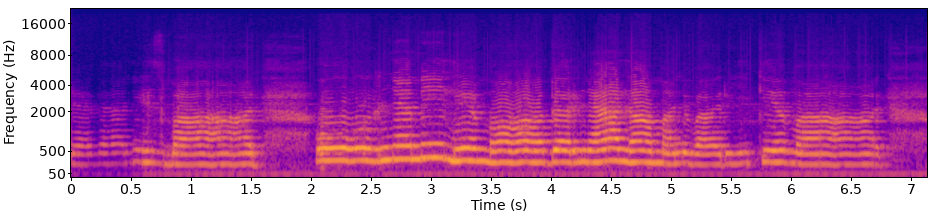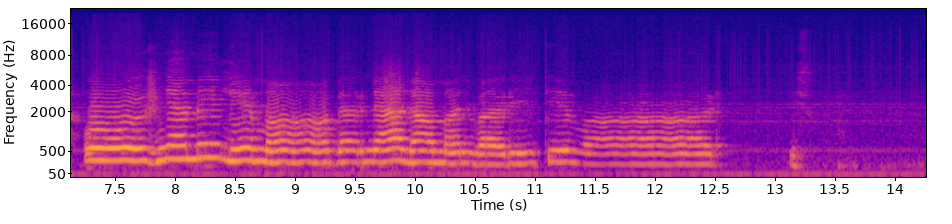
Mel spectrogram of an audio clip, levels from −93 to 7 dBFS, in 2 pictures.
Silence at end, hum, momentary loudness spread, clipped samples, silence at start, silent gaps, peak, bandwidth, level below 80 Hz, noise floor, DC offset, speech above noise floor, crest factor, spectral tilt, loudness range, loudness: 0.35 s; none; 13 LU; under 0.1%; 0 s; none; -6 dBFS; 10.5 kHz; -50 dBFS; -46 dBFS; under 0.1%; 26 dB; 14 dB; -6 dB/octave; 7 LU; -20 LUFS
